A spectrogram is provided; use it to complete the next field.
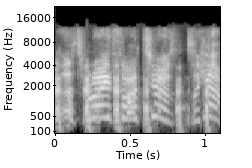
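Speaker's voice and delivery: put-on delighted tone.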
